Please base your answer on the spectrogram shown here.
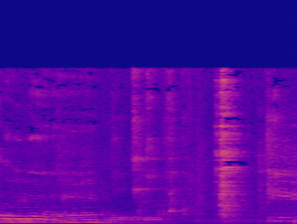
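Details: A hand-reared talking hill myna (Gracula religiosa religiosa) in Arezzo, Tuscany, gives a voiced, speech-like Italian phrase lasting about a second and a half, wavering and falling in pitch, then a soft breathy note and a sharp click.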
